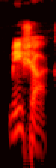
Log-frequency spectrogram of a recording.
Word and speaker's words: Mysak: I did that with Jan as well, and he pronounces it Mysak. So that's what I'm going with, Jan Mysak.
